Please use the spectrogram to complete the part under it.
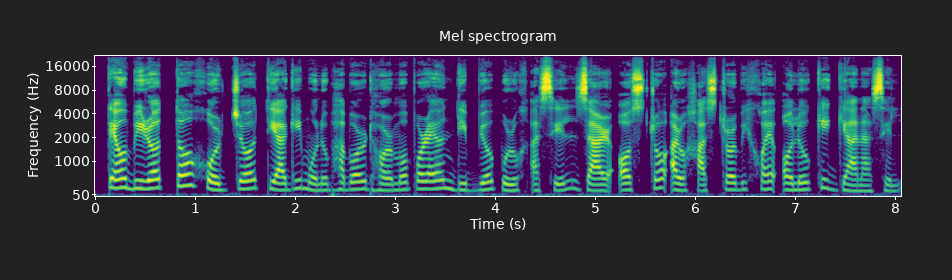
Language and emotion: Assamese, neutral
